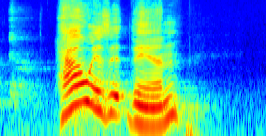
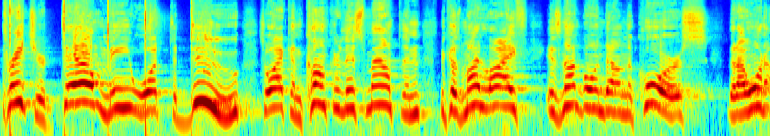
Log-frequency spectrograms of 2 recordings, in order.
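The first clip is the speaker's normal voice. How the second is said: pleading congregant; 6 semitones higher, 8 dB louder than usual. Retold or imitated. Congregant voiced asking preacher.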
